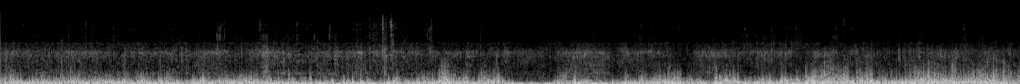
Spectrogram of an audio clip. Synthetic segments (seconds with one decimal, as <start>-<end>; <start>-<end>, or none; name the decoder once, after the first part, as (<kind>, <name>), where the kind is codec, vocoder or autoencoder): 4.9-10.2 (codec, HILCodec)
